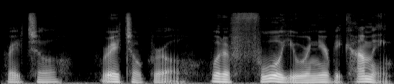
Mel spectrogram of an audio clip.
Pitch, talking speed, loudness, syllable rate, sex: 110 Hz, 150 wpm, -17 LUFS, 4.3 syllables/s, female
